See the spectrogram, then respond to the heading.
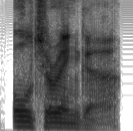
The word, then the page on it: alcheringa: British English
